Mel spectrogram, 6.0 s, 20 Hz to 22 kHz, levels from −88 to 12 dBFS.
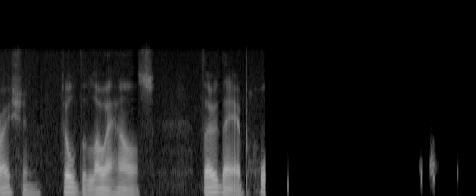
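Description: At 0.47 to 0.51 s and again at 2.75 to 2.79 s, short concealed packet loss leaves a brief smear. About 20 ms went missing each time, and the receiver bridged it by continuing the preceding sound.

From 1.65 to 1.73 s, a burst of packet loss drops about 60 ms. The decoder extends the last sound, fading it, then jumps ahead.

From 3.31 to 4.74 s, the speech dips and breaks up for about a second in total, falling as much as about 40 dB. This is likely speech suppressed in double talk, with the echo canceller ducking the talker.

Within that stretch, at 3.57 to 3.63 s, a faint second voice comes through at around 25 dB below the speech. This is likely the other side's voice leaking through from the loudspeaker.

From 5.08 s to the end, the speech again drops sharply, by up to about 40 dB. This is likely another case of double-talk suppression.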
